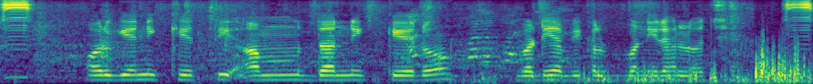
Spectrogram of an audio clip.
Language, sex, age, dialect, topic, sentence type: Maithili, male, 18-24, Angika, agriculture, statement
